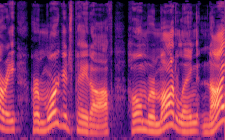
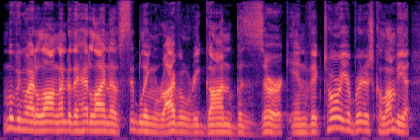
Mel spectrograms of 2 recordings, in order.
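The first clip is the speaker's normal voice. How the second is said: ordinary talk, nothing marked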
